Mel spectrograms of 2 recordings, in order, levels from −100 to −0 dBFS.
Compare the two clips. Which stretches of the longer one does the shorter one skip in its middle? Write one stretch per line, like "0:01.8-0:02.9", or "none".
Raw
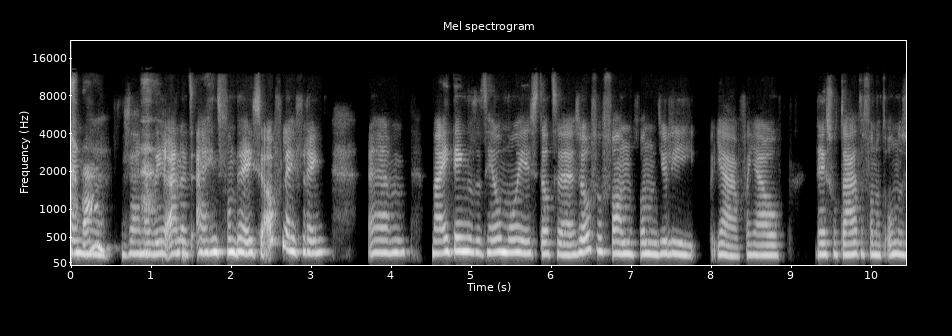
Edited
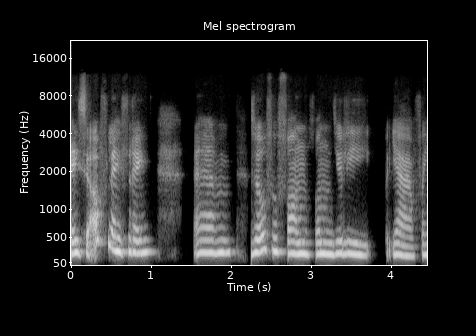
0:04.4-0:06.3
